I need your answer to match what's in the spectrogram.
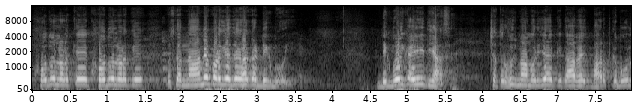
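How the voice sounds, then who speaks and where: A man with a Bihari Hindi accent delivers a classroom lecture in a notably high voice. He quizzes his students constantly and repeats each answer for dictation. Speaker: teacher.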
